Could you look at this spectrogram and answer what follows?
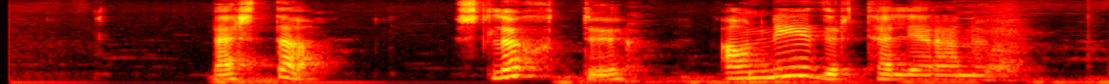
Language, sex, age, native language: Icelandic, female, 50-59, Icelandic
